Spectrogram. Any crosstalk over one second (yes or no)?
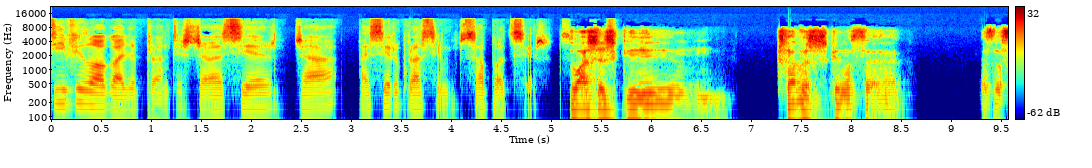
no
